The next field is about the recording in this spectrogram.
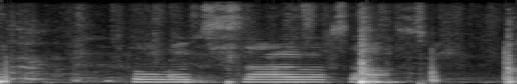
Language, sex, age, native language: Icelandic, male, 10, Icelandic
